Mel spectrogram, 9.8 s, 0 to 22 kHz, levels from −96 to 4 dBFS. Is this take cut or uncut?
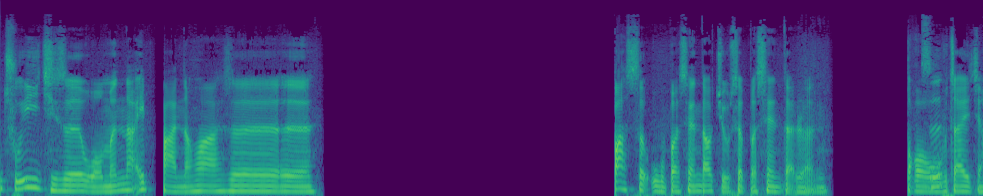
uncut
